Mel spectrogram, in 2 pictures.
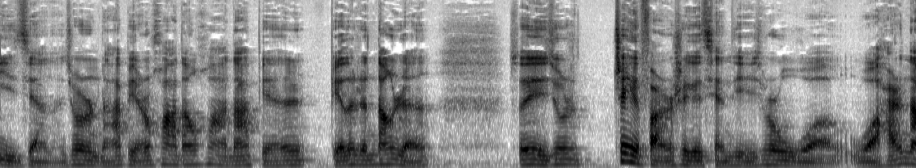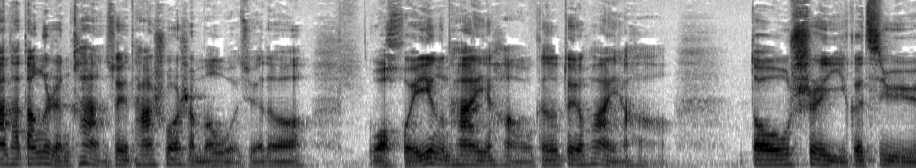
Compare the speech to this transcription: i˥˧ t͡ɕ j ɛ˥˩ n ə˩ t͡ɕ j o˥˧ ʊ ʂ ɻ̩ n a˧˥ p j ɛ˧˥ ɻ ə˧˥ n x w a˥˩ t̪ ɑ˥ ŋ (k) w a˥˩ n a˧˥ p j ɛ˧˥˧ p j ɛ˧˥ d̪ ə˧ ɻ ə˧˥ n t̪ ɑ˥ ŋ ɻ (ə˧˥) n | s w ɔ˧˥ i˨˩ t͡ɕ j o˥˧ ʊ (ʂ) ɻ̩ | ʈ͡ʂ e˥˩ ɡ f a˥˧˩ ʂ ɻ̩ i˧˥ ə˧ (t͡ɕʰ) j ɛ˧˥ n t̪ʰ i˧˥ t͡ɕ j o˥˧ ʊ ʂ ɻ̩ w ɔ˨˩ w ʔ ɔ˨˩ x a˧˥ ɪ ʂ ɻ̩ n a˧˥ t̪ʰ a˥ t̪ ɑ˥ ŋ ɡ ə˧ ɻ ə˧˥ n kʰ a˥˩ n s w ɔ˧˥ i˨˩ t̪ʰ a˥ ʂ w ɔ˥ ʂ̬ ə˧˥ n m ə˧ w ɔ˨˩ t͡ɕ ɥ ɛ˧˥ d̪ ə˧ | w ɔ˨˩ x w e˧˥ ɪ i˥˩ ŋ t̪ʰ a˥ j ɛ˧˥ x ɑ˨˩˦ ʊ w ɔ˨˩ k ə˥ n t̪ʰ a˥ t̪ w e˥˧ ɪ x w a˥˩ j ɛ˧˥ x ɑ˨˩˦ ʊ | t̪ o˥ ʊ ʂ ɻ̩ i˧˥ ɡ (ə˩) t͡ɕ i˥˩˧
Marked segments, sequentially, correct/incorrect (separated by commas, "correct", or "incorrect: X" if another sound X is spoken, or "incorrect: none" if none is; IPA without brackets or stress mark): incorrect: x, correct, correct, correct, incorrect: ə˧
